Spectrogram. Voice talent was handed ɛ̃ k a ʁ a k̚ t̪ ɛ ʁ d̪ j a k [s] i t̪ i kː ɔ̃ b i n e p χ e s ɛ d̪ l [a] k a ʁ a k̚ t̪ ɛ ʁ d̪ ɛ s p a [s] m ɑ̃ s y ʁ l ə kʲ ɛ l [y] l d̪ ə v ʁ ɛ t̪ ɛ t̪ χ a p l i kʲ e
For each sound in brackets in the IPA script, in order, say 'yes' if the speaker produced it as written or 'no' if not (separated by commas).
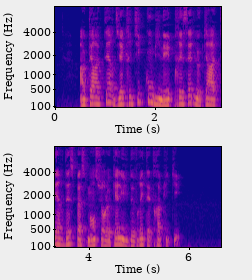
no, no, yes, no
